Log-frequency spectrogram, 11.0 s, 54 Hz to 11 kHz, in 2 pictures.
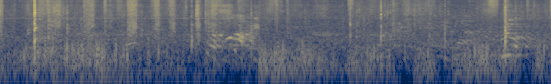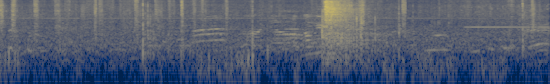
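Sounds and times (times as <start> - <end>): tennis ball hitting rackets: 0.0 - 1.0, 5.0 - 5.3
shoes squeaking: 0.0 - 3.0, 3.7 - 7.9, 9.0 - 11.0.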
